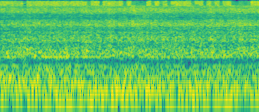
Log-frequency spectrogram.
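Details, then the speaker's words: Volvo Penta sterndrive Chaparral after repairs, dual props, full throttle while trimming up: loud steady even roar, no misses, knocks or surging; strong and healthy under load. "that's Full Throttle now he's bringing the trim up and we're going to start seeing some RPMs and throw the water"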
